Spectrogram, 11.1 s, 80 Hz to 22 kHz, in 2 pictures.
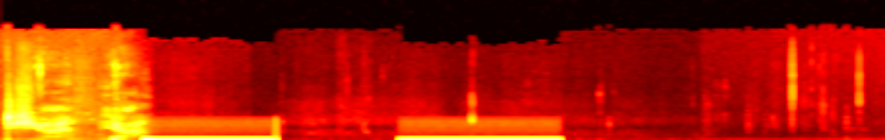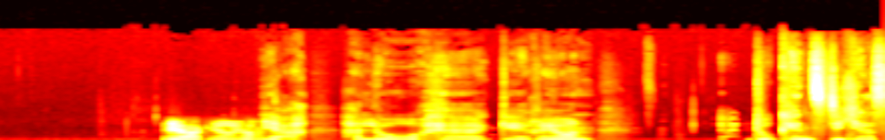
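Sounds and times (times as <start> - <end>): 
speech: 0.6 - 1.0, 6.6 - 9.5, 10.2 - 11.0
electronic telephone ringing tones: 2.5 - 3.5.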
